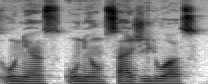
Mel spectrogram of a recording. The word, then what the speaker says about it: Union Saint-Gilloise: Im Großen und Ganzen kann man sagen, dass Union Saint-Gilloise, ich glaube, so spricht man etwas aus, besser gespielt als Fenner.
